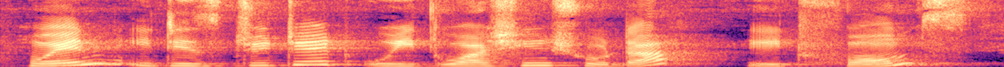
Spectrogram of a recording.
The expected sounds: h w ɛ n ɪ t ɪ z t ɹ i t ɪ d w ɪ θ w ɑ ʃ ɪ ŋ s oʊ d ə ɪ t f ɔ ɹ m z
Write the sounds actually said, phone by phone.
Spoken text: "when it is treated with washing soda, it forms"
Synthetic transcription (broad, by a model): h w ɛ n ɪ t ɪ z t ɹ i t ɪ d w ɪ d w ɑ ʃ ɪ ŋ ʃ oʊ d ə ɪ t f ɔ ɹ m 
